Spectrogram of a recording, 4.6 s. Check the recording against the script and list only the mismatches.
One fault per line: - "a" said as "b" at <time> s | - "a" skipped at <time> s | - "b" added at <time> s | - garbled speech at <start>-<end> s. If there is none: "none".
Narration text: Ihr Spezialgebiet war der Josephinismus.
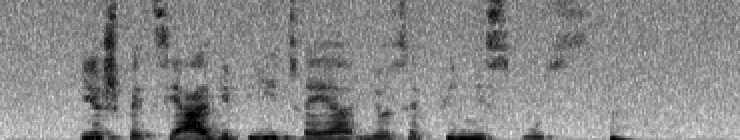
- "war" skipped at 1.9 s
